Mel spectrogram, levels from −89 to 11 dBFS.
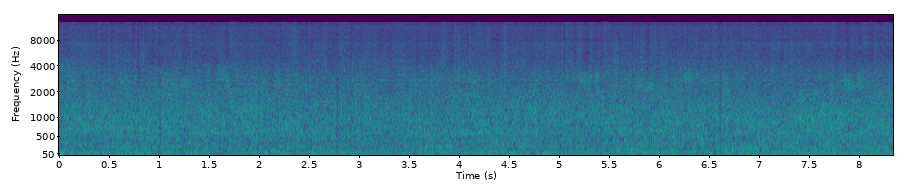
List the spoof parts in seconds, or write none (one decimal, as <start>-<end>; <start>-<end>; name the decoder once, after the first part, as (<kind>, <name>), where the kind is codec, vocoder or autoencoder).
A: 0.0-8.3 (codec, SNAC)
